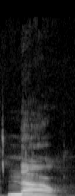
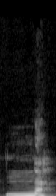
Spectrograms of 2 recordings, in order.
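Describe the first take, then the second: First: The word is said fully with its full vowel. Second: The word is reduced to a short weak vowel.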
